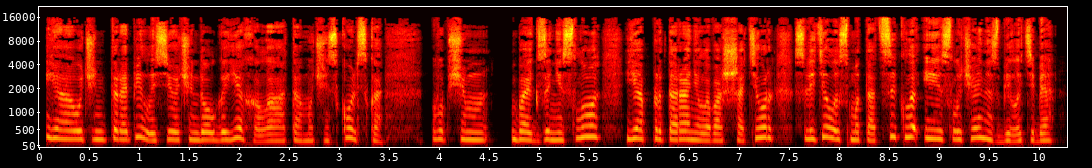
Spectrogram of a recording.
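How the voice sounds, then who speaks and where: A reader voicing a flustered young woman biker who talks in a hurried, embarrassed way. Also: no room sound, clean studio sound, natural voice. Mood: sheepish. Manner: embarrassed, hurried, high and bright.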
